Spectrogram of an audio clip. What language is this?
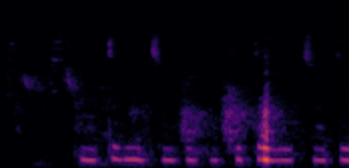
Bangla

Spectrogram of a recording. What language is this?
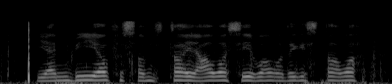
Kannada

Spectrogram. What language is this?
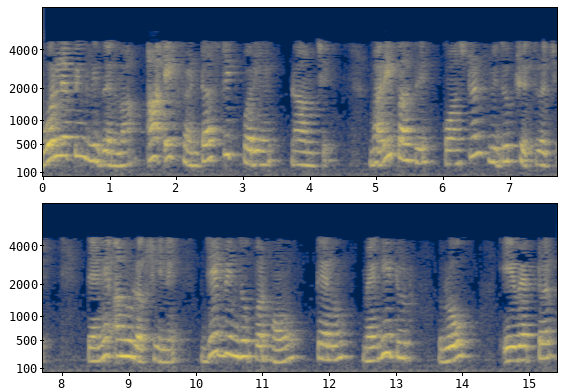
Gujarati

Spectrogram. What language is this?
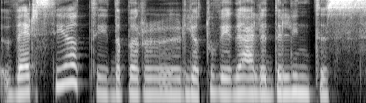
Lithuanian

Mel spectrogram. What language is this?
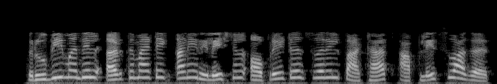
Marathi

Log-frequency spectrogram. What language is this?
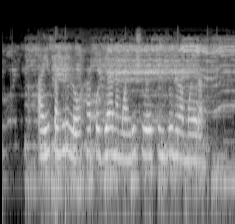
Swahili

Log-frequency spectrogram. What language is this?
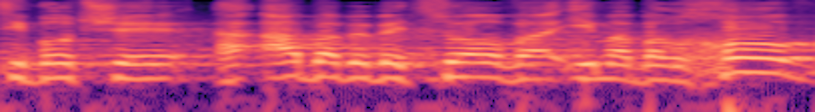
Hebrew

